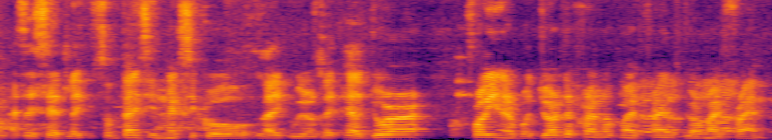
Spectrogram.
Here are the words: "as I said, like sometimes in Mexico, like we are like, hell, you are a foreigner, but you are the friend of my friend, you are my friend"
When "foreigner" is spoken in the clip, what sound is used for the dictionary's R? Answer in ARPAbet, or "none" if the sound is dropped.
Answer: none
